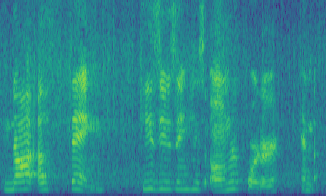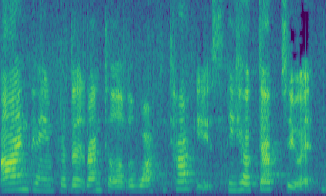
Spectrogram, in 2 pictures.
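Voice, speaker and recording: Radio drama property seller played by a woman: bright, high, chatty, persuasive, folksy. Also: normal speed, a little hiss or hum, poor audio. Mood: eager, reassuring. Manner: eager, reassuring, folksy salesmanship.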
